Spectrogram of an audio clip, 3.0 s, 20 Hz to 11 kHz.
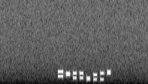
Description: Multi-frequency trunk signalling (R1, as on North American trunks), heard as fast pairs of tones, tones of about 70 ms. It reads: KP 088147 ST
